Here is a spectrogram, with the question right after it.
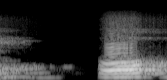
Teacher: जो होठ होते हैं वो गोलाकार आकृति में आ जाते हैं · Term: वृत्ताकार स्वर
